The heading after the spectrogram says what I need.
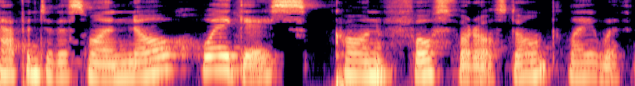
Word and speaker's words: juegues: It's not juegues, okay? The U, all it does is make that G into a hard G sound, like in the word hamburguesa. So, no juegues.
